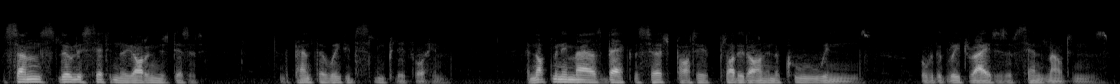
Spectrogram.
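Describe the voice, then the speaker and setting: An actor as the solemn storyteller of a 1940s radio drama, reading scripted narration. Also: male voice, low-pitched, normal speed, a little mellow, breathy edge, no echo. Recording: dull, muffled 1940s radio recording.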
